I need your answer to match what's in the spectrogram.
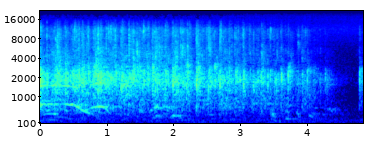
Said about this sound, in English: Come on and clap. Help me.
